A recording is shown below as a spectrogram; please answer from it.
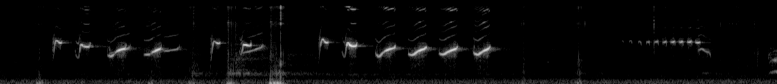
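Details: Caged sirtu, an Ashy Tailorbird, in lively varied song: bursts of sharp rising chirps grouped in runs of four or five, a knock midway, then a quick rapid trill near the end.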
